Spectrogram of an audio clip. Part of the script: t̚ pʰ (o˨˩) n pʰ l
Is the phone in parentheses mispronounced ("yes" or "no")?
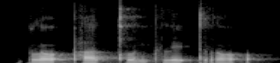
yes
